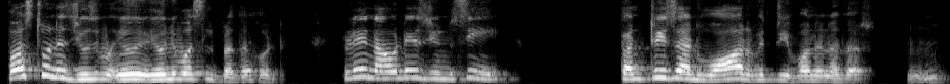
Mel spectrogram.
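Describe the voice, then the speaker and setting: A man's voice: sits high, animated, normal speed, darkish tone. Indian-accented male teacher, chatty lecture to a small live audience. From Karnataka, India. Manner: conversational, asks the audience questions, chuckles at own examples. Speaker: spiritual teacher. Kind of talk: informal scripture class talk.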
